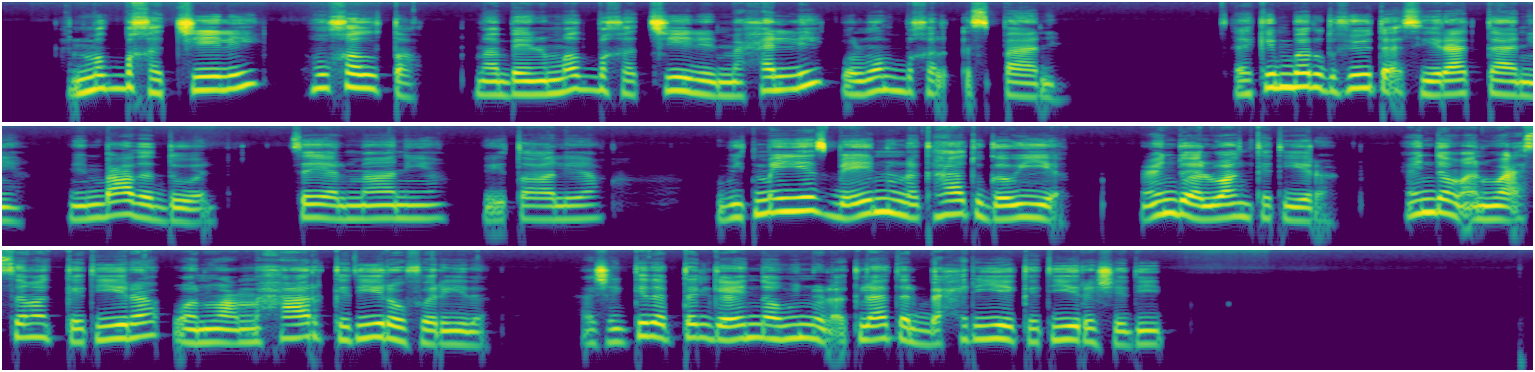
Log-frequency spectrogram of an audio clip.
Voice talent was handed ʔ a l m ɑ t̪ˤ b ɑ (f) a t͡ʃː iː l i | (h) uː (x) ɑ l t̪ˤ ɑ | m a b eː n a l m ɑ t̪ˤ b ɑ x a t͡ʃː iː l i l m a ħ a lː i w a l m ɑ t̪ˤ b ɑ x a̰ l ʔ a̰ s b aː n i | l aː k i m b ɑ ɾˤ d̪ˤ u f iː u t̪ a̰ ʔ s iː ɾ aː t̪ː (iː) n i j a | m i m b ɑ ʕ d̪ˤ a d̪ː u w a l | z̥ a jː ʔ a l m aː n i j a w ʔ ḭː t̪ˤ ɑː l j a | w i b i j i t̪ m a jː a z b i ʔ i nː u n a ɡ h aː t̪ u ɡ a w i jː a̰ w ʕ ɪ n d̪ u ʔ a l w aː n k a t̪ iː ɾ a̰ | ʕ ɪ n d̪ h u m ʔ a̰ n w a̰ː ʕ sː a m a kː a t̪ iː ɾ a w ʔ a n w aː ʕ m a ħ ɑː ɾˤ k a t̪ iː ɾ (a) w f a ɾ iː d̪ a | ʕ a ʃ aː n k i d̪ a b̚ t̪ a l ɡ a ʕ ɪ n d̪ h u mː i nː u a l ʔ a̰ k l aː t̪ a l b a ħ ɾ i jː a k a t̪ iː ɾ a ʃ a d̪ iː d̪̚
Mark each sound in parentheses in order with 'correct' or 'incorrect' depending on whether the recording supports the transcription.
incorrect: x, correct, correct, incorrect: aː, correct

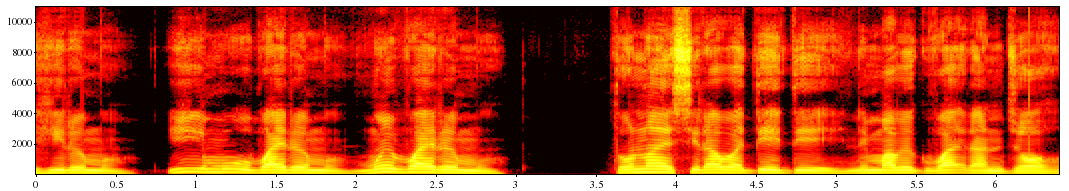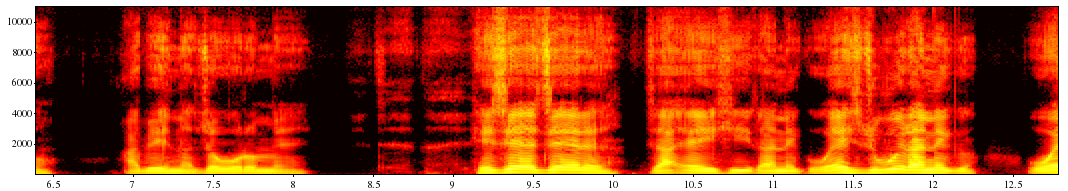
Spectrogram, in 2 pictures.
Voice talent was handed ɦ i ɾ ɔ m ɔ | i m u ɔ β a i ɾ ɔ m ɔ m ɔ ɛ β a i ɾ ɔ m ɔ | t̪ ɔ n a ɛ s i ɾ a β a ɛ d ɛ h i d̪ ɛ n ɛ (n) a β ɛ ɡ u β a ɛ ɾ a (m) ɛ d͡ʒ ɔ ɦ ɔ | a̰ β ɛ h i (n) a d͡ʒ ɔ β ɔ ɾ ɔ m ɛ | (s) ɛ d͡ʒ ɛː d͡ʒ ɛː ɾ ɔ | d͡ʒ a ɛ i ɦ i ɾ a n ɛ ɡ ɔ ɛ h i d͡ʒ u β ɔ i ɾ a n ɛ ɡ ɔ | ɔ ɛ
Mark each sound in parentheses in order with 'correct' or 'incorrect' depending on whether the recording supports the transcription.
incorrect: m, incorrect: n, correct, incorrect: h

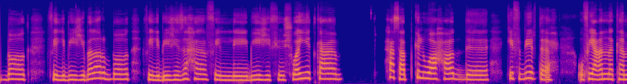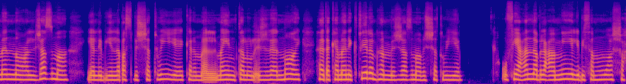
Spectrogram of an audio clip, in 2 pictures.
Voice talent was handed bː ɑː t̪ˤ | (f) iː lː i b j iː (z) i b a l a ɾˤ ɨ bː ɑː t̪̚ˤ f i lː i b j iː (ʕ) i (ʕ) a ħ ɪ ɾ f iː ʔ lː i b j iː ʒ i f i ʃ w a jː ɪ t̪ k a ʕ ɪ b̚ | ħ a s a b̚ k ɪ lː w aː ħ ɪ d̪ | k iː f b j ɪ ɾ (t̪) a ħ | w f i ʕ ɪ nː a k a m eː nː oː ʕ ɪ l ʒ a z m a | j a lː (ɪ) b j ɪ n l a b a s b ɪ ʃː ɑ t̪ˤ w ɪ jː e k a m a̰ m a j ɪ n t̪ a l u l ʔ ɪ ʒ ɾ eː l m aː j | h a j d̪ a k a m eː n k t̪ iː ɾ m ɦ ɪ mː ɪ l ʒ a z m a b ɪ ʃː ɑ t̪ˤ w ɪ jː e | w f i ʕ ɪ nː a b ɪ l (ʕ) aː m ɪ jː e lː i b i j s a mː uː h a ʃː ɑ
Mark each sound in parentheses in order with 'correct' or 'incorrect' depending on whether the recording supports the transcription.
correct, incorrect: ʒ, incorrect: ʒ, incorrect: z, correct, incorrect: i, correct

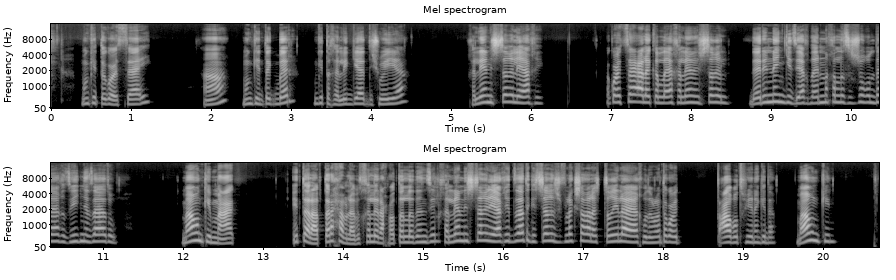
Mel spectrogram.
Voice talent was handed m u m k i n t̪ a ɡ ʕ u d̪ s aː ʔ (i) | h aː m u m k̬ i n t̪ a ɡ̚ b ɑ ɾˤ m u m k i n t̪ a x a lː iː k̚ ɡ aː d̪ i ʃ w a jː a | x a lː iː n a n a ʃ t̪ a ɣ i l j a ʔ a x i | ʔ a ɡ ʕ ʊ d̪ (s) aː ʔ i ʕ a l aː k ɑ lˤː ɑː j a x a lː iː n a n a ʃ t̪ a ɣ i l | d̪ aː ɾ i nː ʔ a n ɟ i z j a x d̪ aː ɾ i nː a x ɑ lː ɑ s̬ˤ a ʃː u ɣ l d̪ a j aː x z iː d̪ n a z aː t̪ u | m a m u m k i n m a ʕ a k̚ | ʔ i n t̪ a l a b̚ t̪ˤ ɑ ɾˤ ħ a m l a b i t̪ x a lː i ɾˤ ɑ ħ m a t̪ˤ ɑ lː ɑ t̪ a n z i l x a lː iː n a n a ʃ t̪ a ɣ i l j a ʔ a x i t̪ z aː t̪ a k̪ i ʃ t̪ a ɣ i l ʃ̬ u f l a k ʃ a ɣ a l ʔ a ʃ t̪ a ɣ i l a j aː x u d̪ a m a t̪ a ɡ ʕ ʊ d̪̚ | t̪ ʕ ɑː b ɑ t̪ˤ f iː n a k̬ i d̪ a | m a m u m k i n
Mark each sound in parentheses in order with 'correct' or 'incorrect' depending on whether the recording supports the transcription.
correct, correct

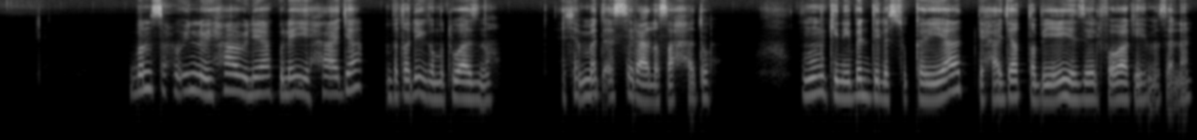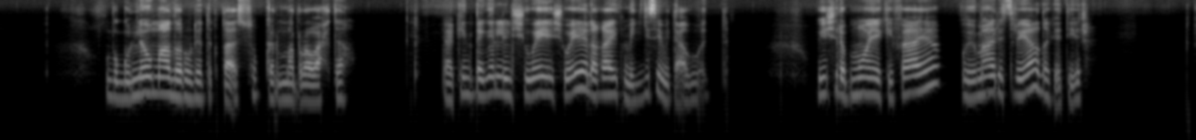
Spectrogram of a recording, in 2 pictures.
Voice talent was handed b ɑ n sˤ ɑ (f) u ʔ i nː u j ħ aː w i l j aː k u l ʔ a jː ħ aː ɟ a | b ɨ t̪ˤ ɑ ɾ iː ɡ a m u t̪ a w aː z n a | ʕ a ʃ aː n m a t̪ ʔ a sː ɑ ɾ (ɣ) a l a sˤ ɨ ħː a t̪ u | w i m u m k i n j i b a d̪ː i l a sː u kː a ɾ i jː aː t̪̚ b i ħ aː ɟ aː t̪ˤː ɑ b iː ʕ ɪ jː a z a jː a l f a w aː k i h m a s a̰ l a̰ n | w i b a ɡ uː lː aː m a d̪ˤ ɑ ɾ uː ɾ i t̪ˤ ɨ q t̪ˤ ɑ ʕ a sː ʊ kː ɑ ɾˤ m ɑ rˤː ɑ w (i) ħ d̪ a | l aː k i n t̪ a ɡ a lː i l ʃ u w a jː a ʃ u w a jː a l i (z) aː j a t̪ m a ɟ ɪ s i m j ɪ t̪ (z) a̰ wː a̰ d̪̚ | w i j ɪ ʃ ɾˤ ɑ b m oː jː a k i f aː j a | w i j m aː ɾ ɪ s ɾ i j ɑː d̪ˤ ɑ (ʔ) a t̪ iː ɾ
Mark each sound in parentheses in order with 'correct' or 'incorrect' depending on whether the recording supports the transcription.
incorrect: ħ, incorrect: ʕ, incorrect: a, incorrect: ɣ, incorrect: ʕ, incorrect: k

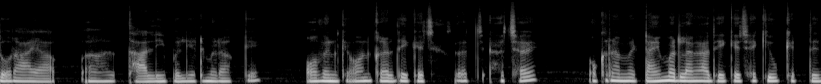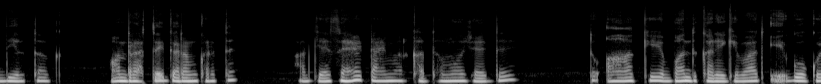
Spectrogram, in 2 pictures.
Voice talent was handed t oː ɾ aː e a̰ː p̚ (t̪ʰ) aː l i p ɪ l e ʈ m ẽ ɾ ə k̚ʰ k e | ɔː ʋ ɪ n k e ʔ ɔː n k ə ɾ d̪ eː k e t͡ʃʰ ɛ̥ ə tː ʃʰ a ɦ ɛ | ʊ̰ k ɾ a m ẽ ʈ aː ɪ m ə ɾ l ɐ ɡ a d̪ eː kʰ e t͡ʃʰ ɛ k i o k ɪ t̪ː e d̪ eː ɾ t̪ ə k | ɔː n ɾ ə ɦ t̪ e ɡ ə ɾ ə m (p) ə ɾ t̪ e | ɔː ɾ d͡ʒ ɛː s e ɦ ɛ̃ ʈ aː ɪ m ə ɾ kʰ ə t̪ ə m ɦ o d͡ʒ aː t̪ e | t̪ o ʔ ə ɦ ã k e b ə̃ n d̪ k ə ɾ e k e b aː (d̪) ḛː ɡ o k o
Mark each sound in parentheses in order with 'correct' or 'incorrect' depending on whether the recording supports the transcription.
correct, incorrect: k, correct

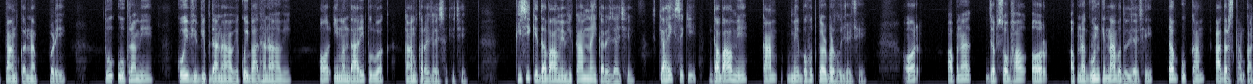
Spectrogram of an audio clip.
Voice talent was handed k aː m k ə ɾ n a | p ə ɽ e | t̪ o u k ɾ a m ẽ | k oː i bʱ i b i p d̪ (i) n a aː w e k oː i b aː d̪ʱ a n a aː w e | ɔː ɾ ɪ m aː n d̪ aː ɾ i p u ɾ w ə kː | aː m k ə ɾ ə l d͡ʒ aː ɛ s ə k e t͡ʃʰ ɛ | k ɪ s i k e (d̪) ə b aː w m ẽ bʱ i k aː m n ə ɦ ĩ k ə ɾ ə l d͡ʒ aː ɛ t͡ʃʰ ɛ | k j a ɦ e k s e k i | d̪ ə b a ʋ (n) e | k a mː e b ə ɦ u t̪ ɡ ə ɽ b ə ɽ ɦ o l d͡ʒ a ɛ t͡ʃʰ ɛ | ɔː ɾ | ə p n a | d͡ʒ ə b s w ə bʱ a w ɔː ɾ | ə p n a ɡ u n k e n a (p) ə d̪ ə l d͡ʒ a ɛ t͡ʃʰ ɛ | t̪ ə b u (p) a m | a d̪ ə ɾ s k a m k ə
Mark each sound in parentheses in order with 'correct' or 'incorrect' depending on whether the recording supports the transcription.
incorrect: a, correct, incorrect: m, incorrect: b, incorrect: k

